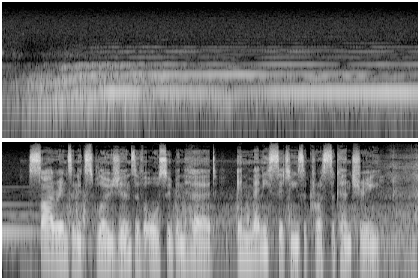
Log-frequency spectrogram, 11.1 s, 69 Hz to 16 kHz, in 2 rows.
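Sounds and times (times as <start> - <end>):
air-raid siren wailing: 0.0 - 9.6.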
